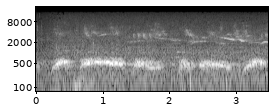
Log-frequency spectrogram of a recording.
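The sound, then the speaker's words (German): Pigeon cooing: a series of low, soft, rounded coos repeating in a steady rhythm, with faint higher bird chirps scattered above. “Das ist eine Taube, wusstest du das?”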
